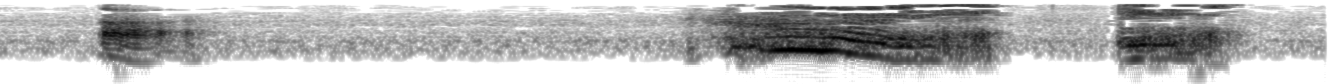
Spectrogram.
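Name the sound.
throat clearing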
